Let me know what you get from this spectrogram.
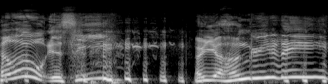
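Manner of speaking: put-on high, loud kids'-show voice. Talking about talk shows, the speaker does a Barney voice. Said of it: "you like my Barney voice?".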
